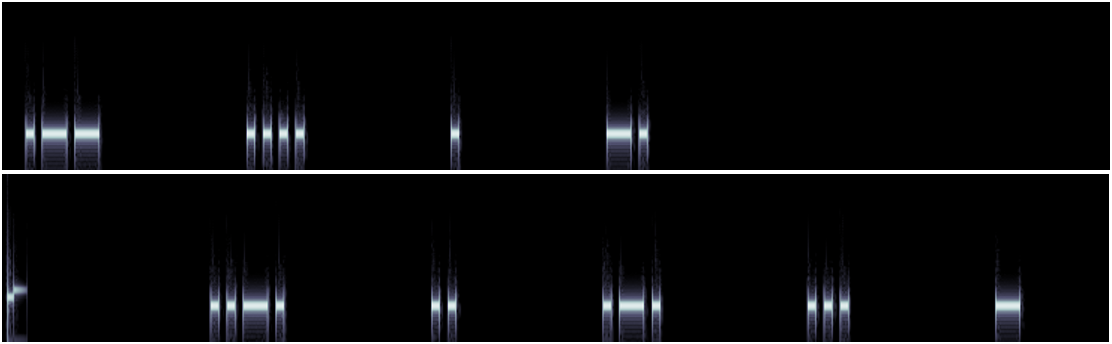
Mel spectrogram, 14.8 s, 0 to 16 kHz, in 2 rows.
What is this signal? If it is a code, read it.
Morse code, heard as a keyed tone, about 22 wpm, spaced as for 8 wpm, 700 Hz. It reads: WHEN FIRST
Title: 6x Character Spacing - Top 300 Words - 22wpm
